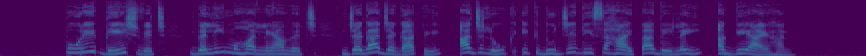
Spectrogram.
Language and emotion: Punjabi, neutral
